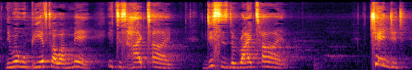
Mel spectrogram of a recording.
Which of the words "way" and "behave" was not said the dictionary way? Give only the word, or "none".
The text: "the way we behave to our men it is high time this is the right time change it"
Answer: behave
